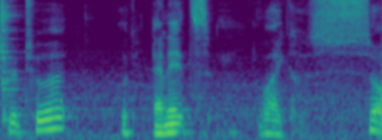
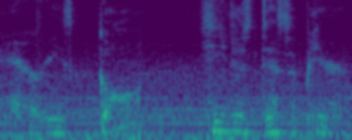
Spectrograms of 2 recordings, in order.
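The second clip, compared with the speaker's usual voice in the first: whispered eerie reveal; softer, whispered twist; spooky whisper; 11 dB quieter than usual. Acted. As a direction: breathe the news like a ghost story.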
